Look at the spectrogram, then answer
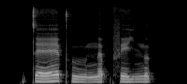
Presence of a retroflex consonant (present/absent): absent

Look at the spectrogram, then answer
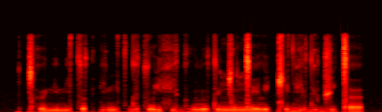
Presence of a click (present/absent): present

